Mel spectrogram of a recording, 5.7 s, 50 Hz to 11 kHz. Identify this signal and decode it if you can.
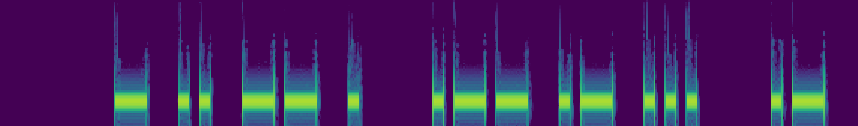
Morse code, heard as a keyed tone, about 17 wpm, 700 Hz. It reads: TIME WAS A
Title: A Sound Of Thunder 17wpm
